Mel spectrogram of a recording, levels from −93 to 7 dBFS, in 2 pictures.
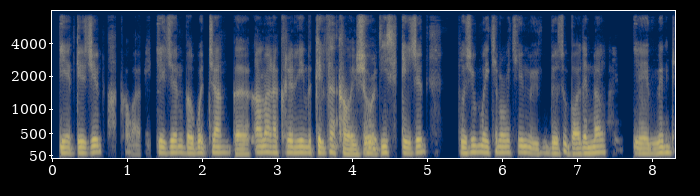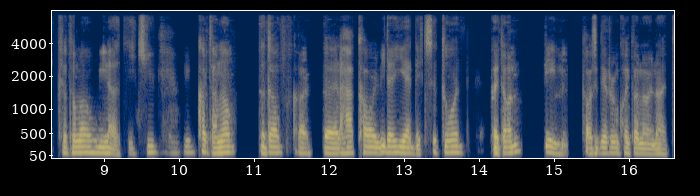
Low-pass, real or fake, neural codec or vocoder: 7.2 kHz; fake; codec, 24 kHz, 0.9 kbps, WavTokenizer, medium music audio release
